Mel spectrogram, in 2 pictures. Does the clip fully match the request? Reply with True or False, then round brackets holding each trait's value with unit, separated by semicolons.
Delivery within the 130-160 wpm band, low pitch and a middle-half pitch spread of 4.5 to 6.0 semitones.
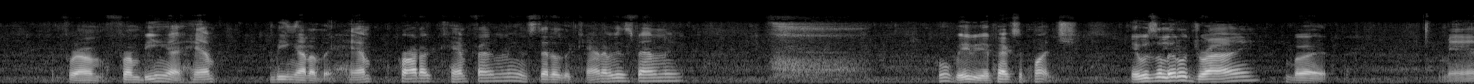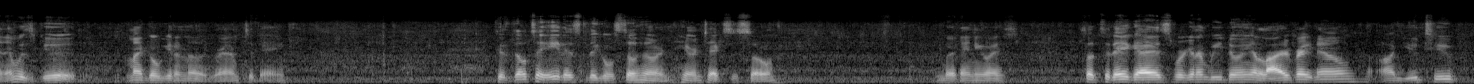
True (140 wpm; 110 Hz; 5.3 semitones)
